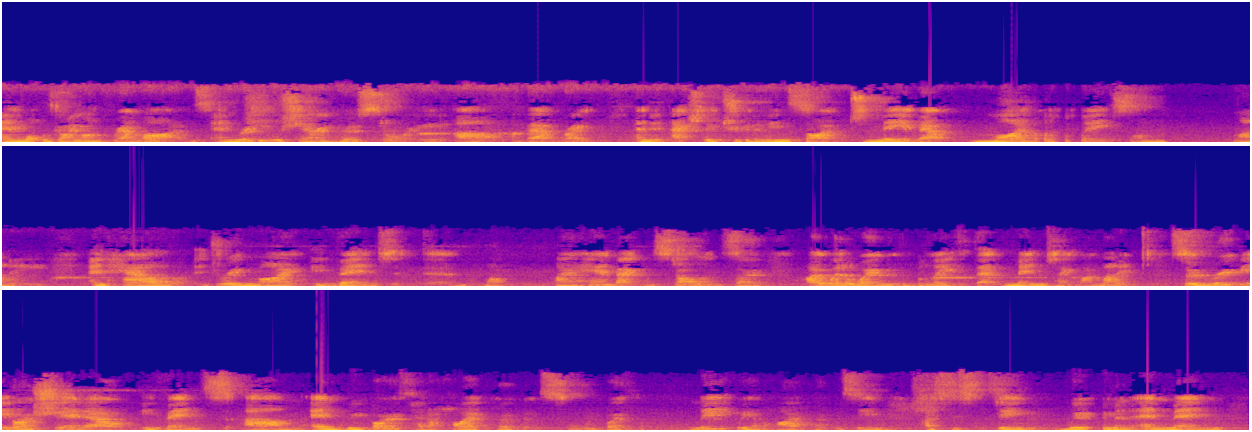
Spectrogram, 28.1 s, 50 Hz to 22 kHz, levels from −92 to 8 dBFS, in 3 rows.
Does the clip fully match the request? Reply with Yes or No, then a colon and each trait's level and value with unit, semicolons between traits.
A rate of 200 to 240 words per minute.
No: average, 175 wpm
